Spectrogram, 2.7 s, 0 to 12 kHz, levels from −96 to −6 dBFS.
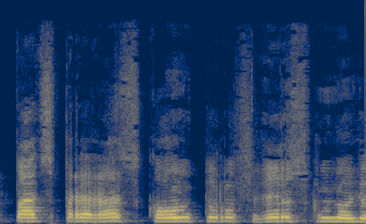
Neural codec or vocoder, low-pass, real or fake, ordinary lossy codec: codec, 44.1 kHz, 7.8 kbps, Pupu-Codec; 10.8 kHz; fake; AAC, 32 kbps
